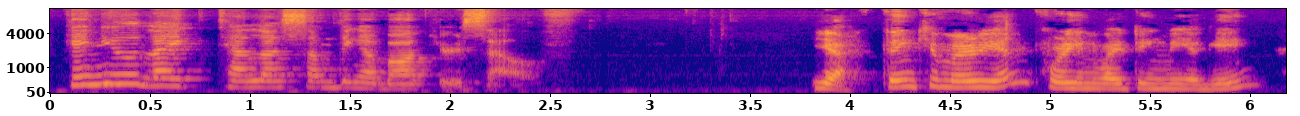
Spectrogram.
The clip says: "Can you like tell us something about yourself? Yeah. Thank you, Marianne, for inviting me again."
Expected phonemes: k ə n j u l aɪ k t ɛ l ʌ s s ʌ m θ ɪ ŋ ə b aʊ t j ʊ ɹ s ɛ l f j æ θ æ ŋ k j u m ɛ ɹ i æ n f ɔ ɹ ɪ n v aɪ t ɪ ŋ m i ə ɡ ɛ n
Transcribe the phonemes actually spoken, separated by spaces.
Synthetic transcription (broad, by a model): k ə n j u l aɪ k t ɛ l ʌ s s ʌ m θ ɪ ŋ ə b aʊ t j ʊ ɹ s ɛ l f j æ t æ ŋ k j u m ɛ ɹ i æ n f ɔ ɹ ɪ n v aɪ t ɪ ŋ m i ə ɡ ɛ n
